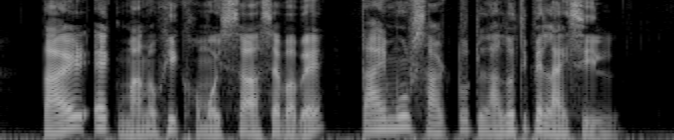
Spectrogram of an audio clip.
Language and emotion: Assamese, disgusted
